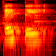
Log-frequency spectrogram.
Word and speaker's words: été: the first accent L'accent aigu or acute accent this accent is only used with the letter e and it gives the sound ay as in été and étudiant .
